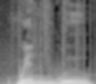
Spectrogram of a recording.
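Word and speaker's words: Wenwu: two of them um here's the third one wen wu is how you pronounce his name comes a couple weapons and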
